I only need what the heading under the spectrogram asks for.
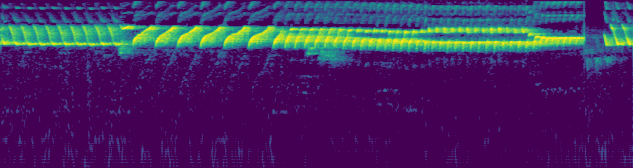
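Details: A canary delivers fast trills, then slower swooping repeated notes, gliding into a long high, thin, steady trill before a short break and resumption.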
